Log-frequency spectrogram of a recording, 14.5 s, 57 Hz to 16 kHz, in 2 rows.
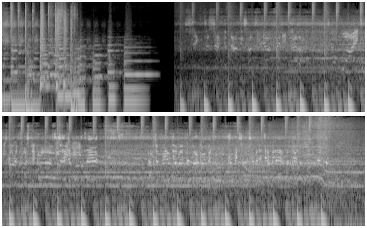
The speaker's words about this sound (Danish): Kan I høre det? Kan I lugte det? Ja, det lyder som Formel 1, og det lugter som Formel 1. For det er Formel 1.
